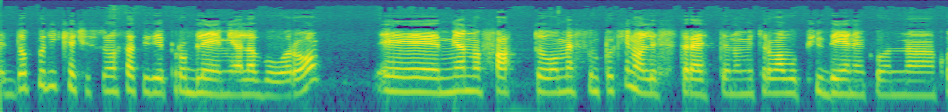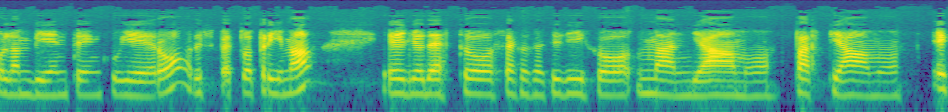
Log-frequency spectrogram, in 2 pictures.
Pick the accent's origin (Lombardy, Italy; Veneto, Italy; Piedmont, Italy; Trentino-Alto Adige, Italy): Lombardy, Italy; Milan; moved away as an adult; now in Australia; io ho 36 anni, vengo da Milano.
